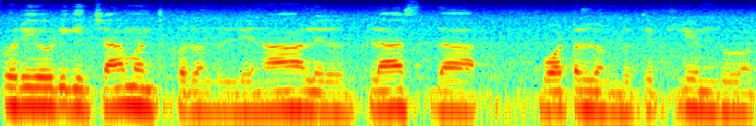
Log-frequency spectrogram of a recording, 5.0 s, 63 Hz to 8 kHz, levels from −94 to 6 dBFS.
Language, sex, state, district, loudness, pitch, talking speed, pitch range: Tulu, male, Karnataka, Dakshina Kannada, -15 LUFS, 125 Hz, 140 wpm, 120-130 Hz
